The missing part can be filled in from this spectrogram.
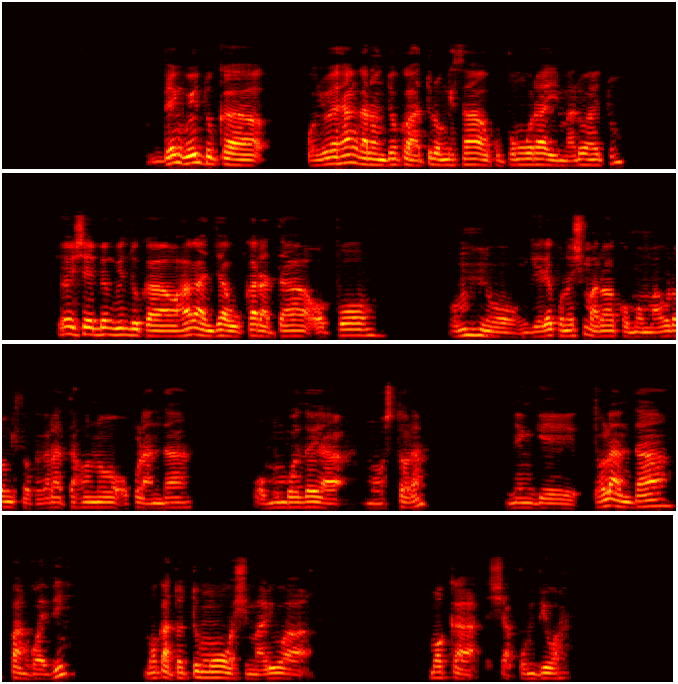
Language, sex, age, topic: Oshiwambo, male, 25-35, finance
